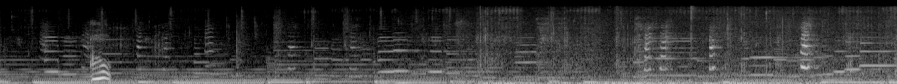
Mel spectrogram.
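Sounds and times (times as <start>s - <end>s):
steady music: 0.0s - 8.9s
speech: 0.9s - 1.3s
cat chattering at birds outside a window: 6.4s - 8.9s.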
